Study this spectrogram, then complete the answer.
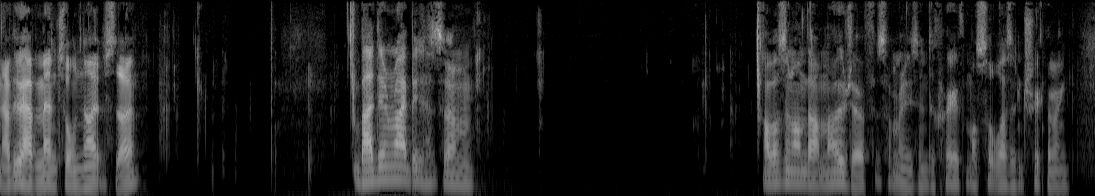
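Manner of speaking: speaking while chewing. A speaker recaps a week without writing, talking while eating. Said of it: "I'm talking while eating".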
